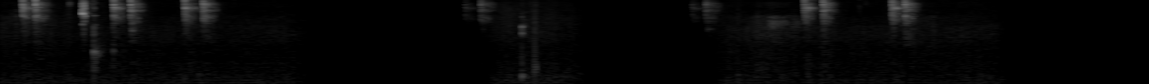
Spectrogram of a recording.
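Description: Faint computer mouse-button clicks in three short bursts: several in the first second and a half, a couple around four seconds in, and a cluster between five and seven seconds.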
